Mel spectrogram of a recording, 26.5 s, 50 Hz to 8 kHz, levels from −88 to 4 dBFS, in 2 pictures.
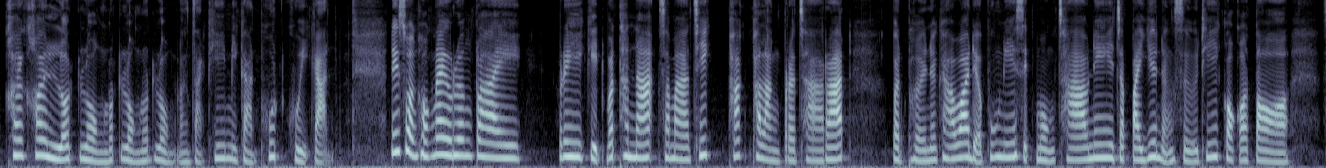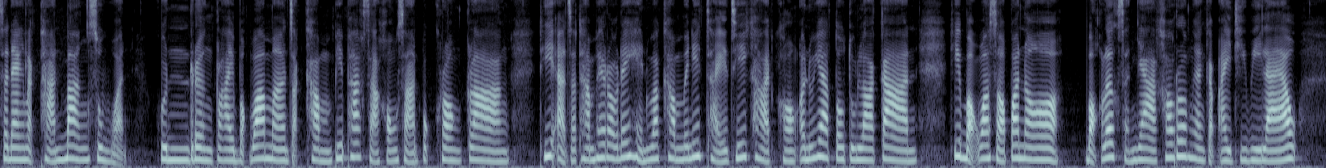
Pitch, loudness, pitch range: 210 Hz, -21 LUFS, 190-240 Hz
